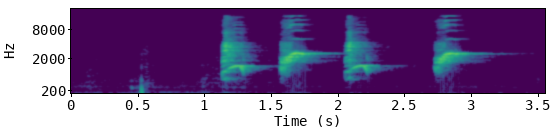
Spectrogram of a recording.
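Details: A drongo, said to grow bolder the closer it is approached, gives four rasping notes that each trail into a pure whistle, alternating lower slurred and higher flat tones, after a faint tap.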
